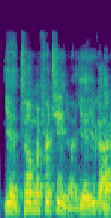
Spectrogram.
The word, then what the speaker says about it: Fertitta: Please don't hold it to me if I'm not pronouncing his last name correctly. Yeah, Tillman Fertitta.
